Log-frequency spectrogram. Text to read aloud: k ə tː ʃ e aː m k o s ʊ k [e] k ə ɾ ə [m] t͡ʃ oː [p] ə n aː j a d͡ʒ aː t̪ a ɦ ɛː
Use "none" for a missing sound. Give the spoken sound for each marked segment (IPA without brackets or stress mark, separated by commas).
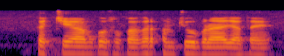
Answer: a, m, b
